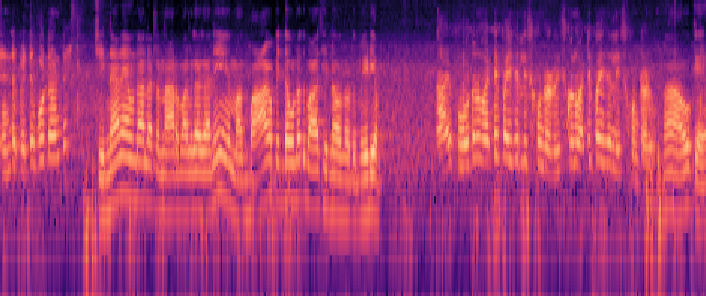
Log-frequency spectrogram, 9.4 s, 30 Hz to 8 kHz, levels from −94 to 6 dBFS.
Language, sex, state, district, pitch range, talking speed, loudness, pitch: Telugu, male, Andhra Pradesh, Anantapur, 150-195 Hz, 185 wpm, -14 LUFS, 170 Hz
